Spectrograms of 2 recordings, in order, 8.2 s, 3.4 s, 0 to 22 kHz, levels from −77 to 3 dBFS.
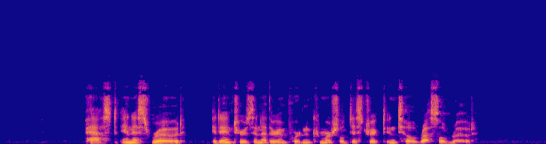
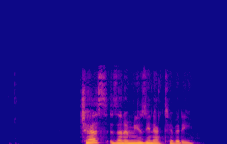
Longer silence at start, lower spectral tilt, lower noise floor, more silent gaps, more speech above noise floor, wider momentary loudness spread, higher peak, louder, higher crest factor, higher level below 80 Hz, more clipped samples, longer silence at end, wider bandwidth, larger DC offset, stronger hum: about the same, 1.3 s vs 1.2 s; second, -3 dB/octave vs -7 dB/octave; second, -73 dBFS vs -82 dBFS; neither; second, 54 dB vs 61 dB; second, 9 LU vs 14 LU; first, -2 dBFS vs -8 dBFS; first, -19 LUFS vs -22 LUFS; about the same, 18 dB vs 16 dB; second, -72 dBFS vs -64 dBFS; neither; first, 1.1 s vs 0.55 s; second, 10 kHz vs 11.5 kHz; neither; neither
